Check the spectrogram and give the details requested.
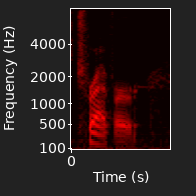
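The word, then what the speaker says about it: Trefor: that the Welsh uh f is sometimes pronounced as a V and therefore the dog's name was Trevor um but yeah like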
